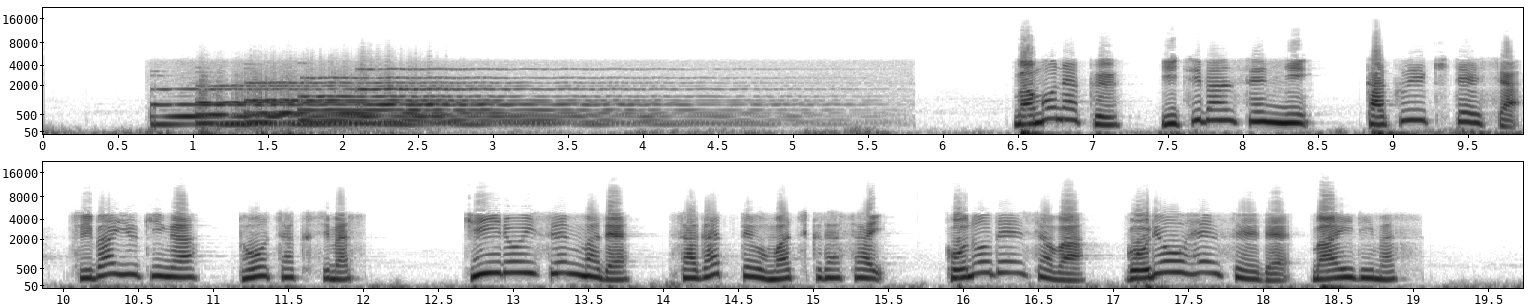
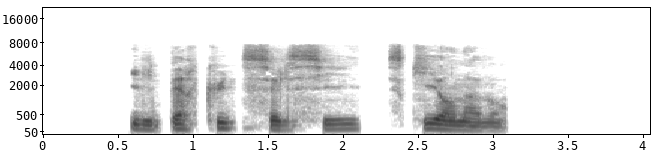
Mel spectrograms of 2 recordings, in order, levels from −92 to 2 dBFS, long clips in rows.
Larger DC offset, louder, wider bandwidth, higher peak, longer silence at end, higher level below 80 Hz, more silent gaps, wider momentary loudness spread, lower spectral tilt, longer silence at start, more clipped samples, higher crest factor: neither; first, -17 LUFS vs -31 LUFS; first, 8.6 kHz vs 7.8 kHz; first, -2 dBFS vs -12 dBFS; second, 0.5 s vs 0.95 s; first, -40 dBFS vs -66 dBFS; second, none vs 0.79-0.84 s, 1.04-1.08 s, 2.12-2.29 s, 2.42-2.46 s; about the same, 12 LU vs 12 LU; first, -6.5 dB/octave vs -5 dB/octave; second, 0 s vs 0.6 s; neither; about the same, 16 dB vs 20 dB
